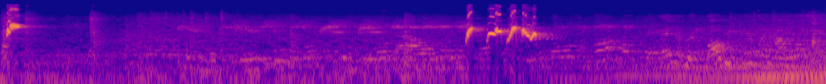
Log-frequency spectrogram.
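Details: Red-whiskered bulbul morning song meant to stir newly caught birds into singing: one lively half-second burst of three or four quick, bubbly notes in the middle, with a faint click at the beginning and a soft background hum.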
